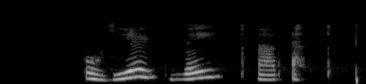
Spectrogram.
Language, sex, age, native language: Icelandic, female, 9, Icelandic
